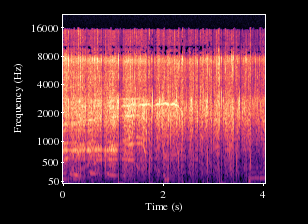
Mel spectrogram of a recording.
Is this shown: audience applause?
yes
